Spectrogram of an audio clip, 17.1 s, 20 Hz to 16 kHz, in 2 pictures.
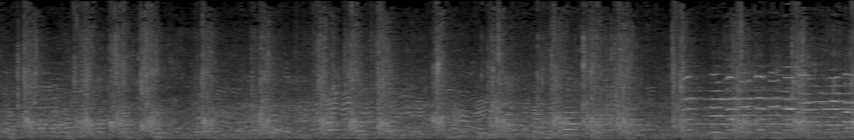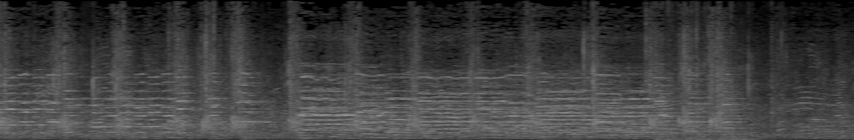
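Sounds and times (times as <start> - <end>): crowd of children: 0.0 - 17.0
reedy wind instruments: 3.9 - 17.0.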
